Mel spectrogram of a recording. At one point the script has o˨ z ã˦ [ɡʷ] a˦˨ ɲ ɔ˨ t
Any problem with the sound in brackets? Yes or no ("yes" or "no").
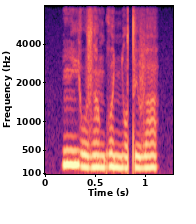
no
